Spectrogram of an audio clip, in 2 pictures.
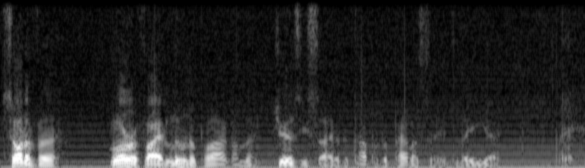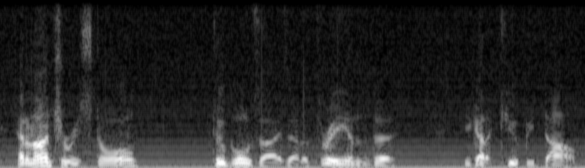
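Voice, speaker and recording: Low-voiced wisecracking radio detective played by a man. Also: lively intonation, moderate pace, darkish tone, natural voice, poor audio. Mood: teasing, casual. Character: wisecracking male private detective, flirtatious, tough, easygoing. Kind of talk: old-time radio drama acting with first-person narration. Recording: old radio recording with hum.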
